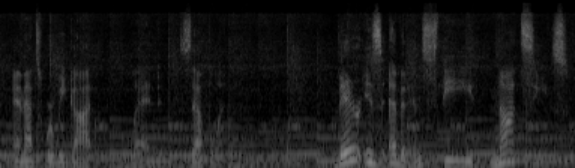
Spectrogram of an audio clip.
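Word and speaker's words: Led Zeppelin: his band's new name he removed the a so it wouldn't be pronounced lead and that's where we got lead Zeppelin there is evidence the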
